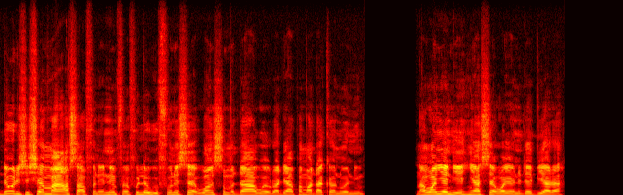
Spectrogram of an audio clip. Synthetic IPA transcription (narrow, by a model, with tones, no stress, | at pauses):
dɛ˦wu˦˨di˨ɕ̬i˨ɕɛ˦mã˨a˦sa˨fʊ˨nɪ̃˨nɪ̃˦m̩˦fæ˨fʊ˦læ˦wu˨fʊ˦nʊ̃˦sɛ˦wɔ̃˦n̩˦sʊ̃˦m̃˨daː˦wɔ˨æ˨wu˨ɾa˨dɪ˦a˦pʰa˦mã˦da˦kʰa˨nʊ̃˦æ˦nĩ˦˨m | nã˨wɔ̃˦ɲɛ̃˦nĩ˨æ˨ɦĩ˦a˦sɛ˦wɔ̃˦jɛ˨nʊ̃˨dɛ˦bi˦a˦ɾa˦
